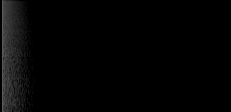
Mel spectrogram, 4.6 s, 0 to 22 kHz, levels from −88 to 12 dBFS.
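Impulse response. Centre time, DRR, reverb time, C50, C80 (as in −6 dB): 61 ms, −1.0 dB, 1.3 s, 2.5 dB, 4.0 dB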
